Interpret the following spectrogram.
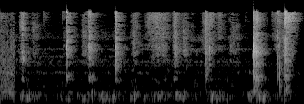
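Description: Scissors cutting cardboard: a run of crisp, irregular snips about every half second, the loudest two near the end.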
